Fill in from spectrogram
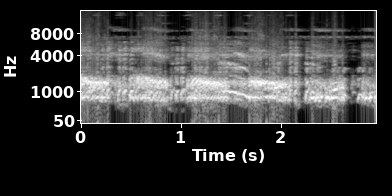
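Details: White-breasted waterhen lure call used for trapping: loud, harsh, grating calls run almost continuously, with short breaks about every half second.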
